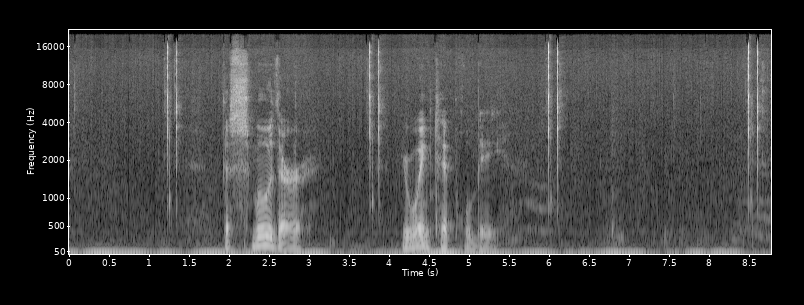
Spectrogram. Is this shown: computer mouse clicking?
yes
